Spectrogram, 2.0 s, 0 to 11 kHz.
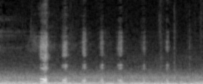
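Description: Steady road and tyre rumble inside the cabin of a Tesla Model 3 Performance on the move, with no engine note. About half a second in, the driver gives a few short falling vocal sounds, like a brief laugh.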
